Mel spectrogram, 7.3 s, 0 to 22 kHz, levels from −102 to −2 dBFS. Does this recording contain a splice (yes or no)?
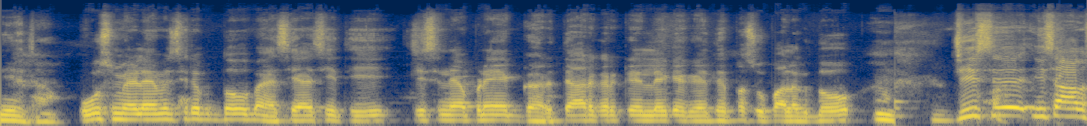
yes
